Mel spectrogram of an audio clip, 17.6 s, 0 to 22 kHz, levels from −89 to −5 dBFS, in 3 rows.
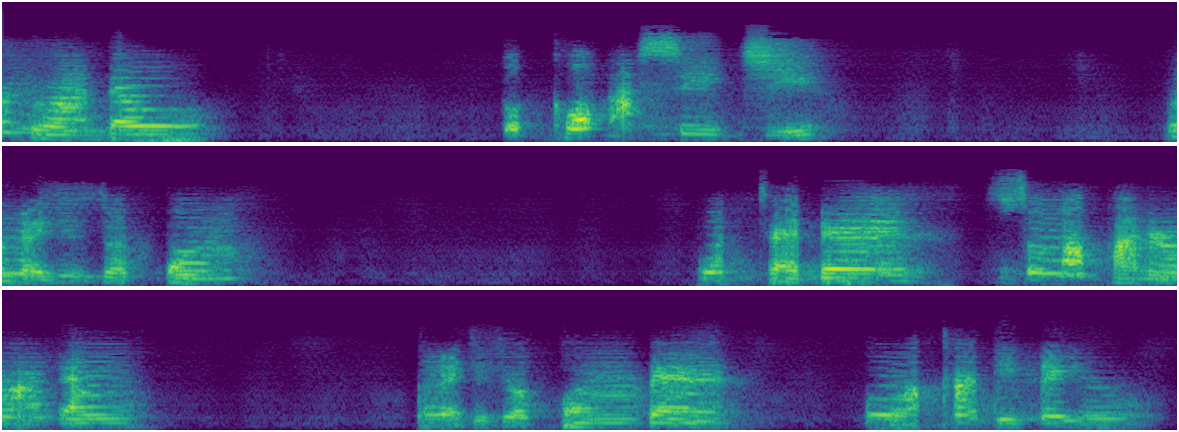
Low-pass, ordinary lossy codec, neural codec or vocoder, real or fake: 14.4 kHz; MP3, 48 kbps; codec, 44.1 kHz, 0.9 kbps, DAC; fake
